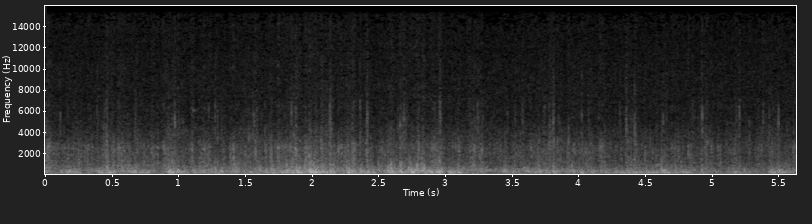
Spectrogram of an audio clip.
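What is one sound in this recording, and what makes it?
Wooden wagon wheels rumble and creak.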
